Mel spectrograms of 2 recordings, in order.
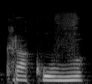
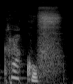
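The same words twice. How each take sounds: First: The final consonant is a voiced v. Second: The final consonant is a voiceless f. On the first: The speaker calls it wrong. "We don't say Kraków" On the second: The speaker calls it right. "we say Kraków"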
